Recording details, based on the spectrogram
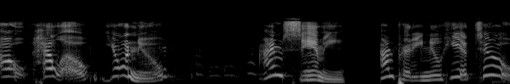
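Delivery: very loud, high, slow, swooping cartoon-cat voice. Voicing the villager Sammy greeting a newcomer: Meowth voice. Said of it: "a Meowth voice last time".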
